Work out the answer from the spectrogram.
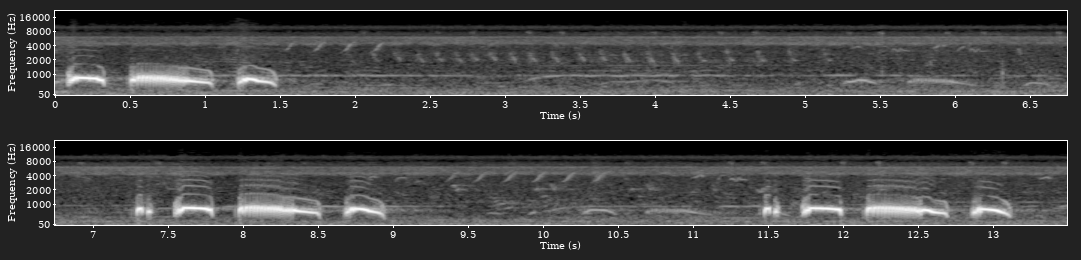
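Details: Spotted dove lure call: three phrases of low mellow coos roughly every four to five seconds, each with a hooked opening note, a long burry coo and a short drooping end note; faint soft notes between.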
